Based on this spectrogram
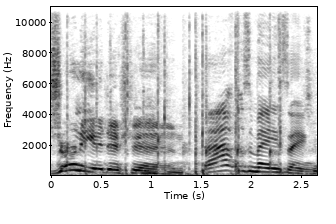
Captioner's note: all clapping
